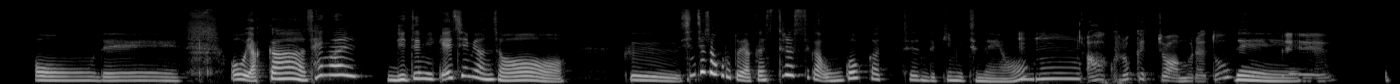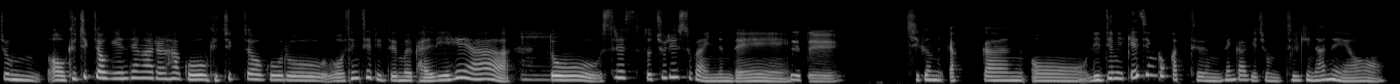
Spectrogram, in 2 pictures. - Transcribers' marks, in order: none
- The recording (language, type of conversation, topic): Korean, advice, 미래의 결과를 상상해 충동적인 선택을 줄이려면 어떻게 해야 하나요?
